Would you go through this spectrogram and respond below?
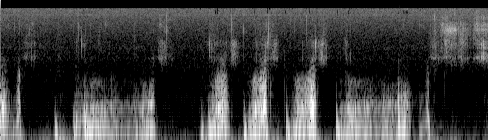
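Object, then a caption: Silicone microphone ear scraped with a thin metal blade. A thin metal blade on a handle, held in a gloved hand, strokes near the canal and antihelix of a white silicone binaural microphone ear held by a bare hand. The result is light scraping heard as low, muffled rubbing swells with soft thumps, concentrated in the low end.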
